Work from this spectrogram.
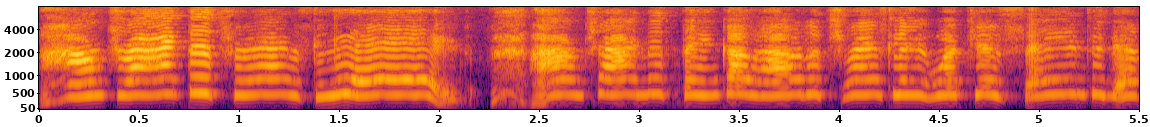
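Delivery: put-on, very high, weepy crying voice. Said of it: "She starts to cry".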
